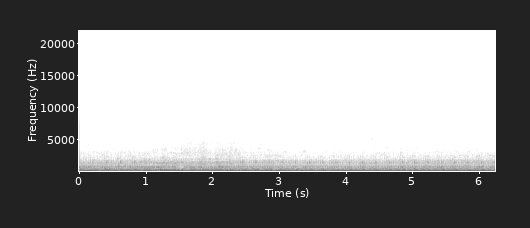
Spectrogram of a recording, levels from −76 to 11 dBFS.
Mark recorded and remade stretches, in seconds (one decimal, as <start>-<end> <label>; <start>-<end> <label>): 0.0-0.9 recorded; 0.9-2.2 remade; 2.2-6.3 recorded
